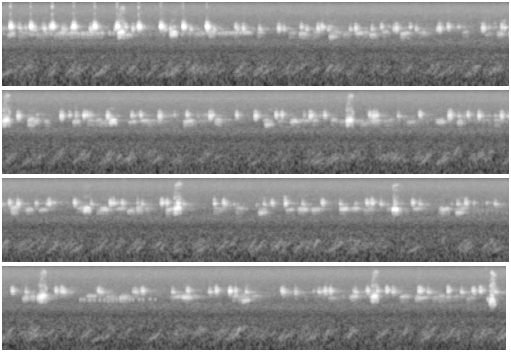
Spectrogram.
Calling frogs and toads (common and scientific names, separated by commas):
Bischoff's tree frog (Boana bischoffi), Leptodactylus latrans, Cochran's lime tree frog (Sphaenorhynchus surdus)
